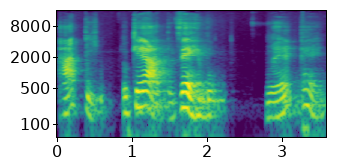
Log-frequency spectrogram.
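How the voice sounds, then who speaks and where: A woman's voice: sits low, expressive, slow pace, echoey room. A woman with a Brazilian Portuguese accent teaching an exam prep lesson, explaining step by step and asking and answering her own questions.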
